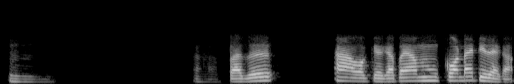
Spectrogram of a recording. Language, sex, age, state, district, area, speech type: Malayalam, male, 18-30, Kerala, Idukki, rural, conversation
